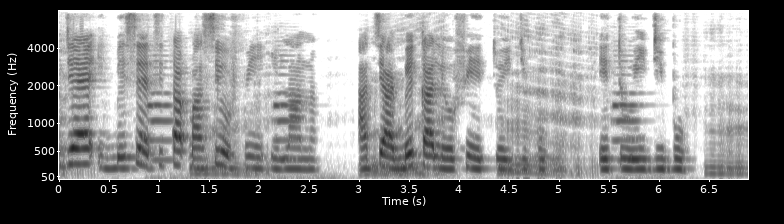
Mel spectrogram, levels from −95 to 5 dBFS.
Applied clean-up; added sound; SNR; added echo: none; Animal + Wind instrument, woodwind instrument; 15 dB; none.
